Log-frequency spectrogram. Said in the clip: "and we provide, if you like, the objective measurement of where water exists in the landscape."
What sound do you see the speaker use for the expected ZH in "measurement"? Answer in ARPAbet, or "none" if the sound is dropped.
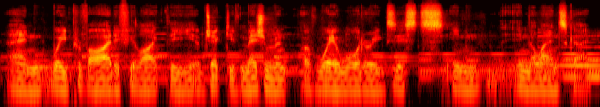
ZH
